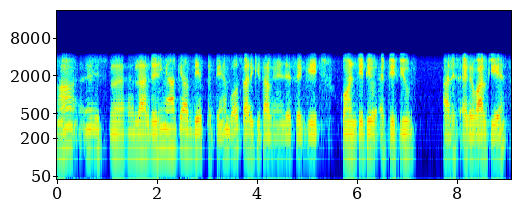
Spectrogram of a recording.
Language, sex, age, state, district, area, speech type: Urdu, male, 18-30, Uttar Pradesh, Azamgarh, rural, conversation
